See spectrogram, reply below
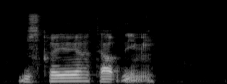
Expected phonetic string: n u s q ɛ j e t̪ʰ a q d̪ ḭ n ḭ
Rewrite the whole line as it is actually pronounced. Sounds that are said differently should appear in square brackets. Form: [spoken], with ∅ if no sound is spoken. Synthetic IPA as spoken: n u s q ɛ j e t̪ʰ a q d̪ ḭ [m] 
